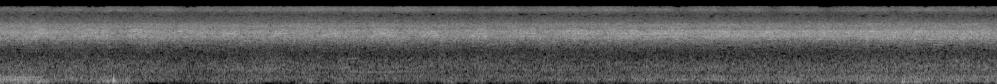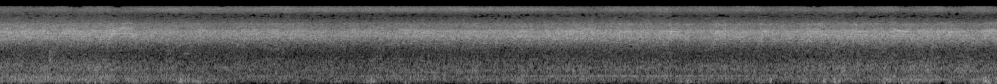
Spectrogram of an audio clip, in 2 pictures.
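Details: Cicadas on a summer forest trail in Seoul, Korea, fill the air with a dense, continuous high-pitched hissing drone that holds steady throughout, swelling slightly in places, with no other clear sounds above it.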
